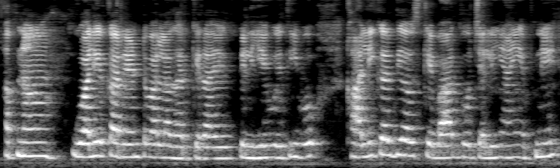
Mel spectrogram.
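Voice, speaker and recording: A woman vlogger narrating family gossip in a casual, chatty way to her viewers, often saying "guys" and restarting her sentences. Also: on the high side. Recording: echoey room, distant mic, faint background noise.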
